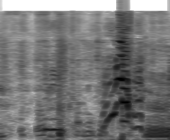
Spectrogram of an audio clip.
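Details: Trained mink-hunting dog gives a loud, harmonic bark that rises and then falls about a second in, with shorter yelping sounds and men talking close by.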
